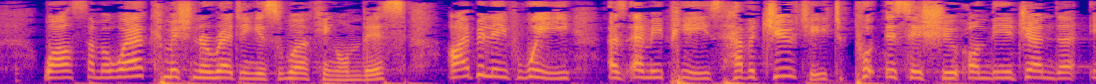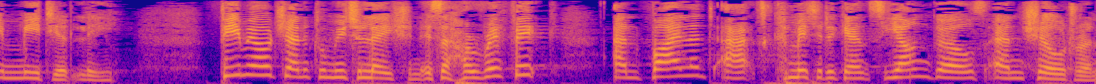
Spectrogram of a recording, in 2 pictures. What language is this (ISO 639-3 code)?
eng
